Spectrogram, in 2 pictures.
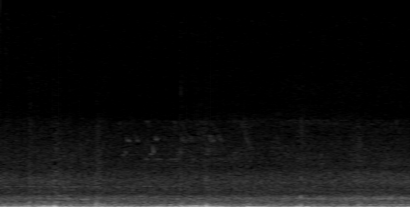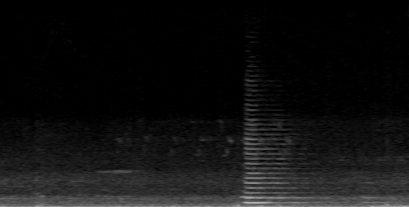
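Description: Passenger train coaches rolling slowly past with a steady low rumble. About six and a half seconds in, a locomotive horn sounds for under a second, followed by a short second toot.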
